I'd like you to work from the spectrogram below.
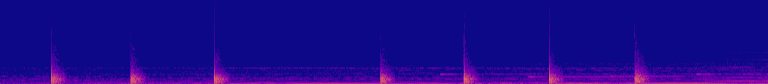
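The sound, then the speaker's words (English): Seven sharp knuckle knocks on a wooden table by a girl, in an uneven, deliberate Morse code pattern used to call for help: three raps, a pause, then four more, clear over a low steady hum. “She knocked on the table with her knuckles, and a shiver immediately ran through my spine as I recognized that exact pattern when I asked her what it meant, she laughed.”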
